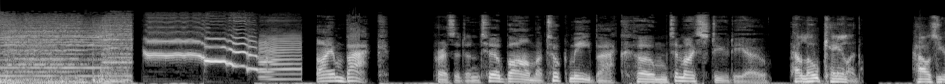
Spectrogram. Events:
0.0s-1.3s: sound effect
1.4s-3.0s: sound effect
3.1s-9.4s: conversation
3.1s-3.9s: man speaking
4.3s-7.7s: man speaking
7.8s-8.6s: man speaking

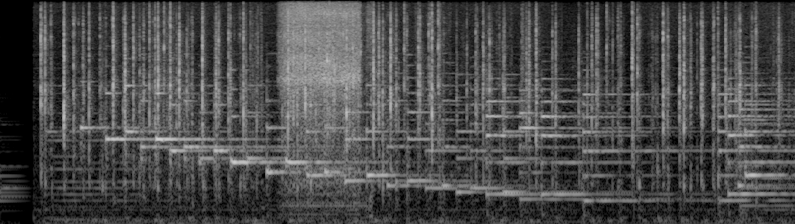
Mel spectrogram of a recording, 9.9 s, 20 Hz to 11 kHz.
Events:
0.0s-9.9s: music
0.5s-1.1s: typewriter
1.2s-2.4s: typewriter
2.5s-3.3s: typewriter
3.5s-4.5s: printer
3.5s-4.5s: typewriter
4.6s-5.5s: typewriter
5.7s-6.3s: typewriter
6.5s-7.0s: typewriter
7.2s-7.7s: typewriter
7.9s-8.3s: typewriter
8.5s-8.8s: typewriter
8.9s-9.3s: typewriter
9.4s-9.8s: typewriter

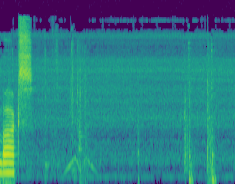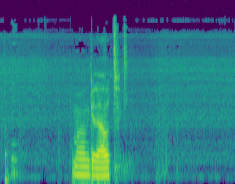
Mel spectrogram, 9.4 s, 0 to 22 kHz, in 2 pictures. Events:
0.0s-0.6s: male speech
0.0s-9.4s: mechanisms
0.0s-9.4s: video game sound
0.8s-0.9s: tick
1.1s-1.1s: tick
1.3s-2.0s: generic impact sounds
3.6s-3.8s: generic impact sounds
4.1s-4.3s: generic impact sounds
4.7s-5.0s: generic impact sounds
5.8s-5.9s: tick
6.0s-6.2s: tick
6.1s-7.1s: male speech
7.7s-8.1s: surface contact

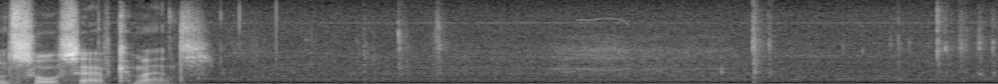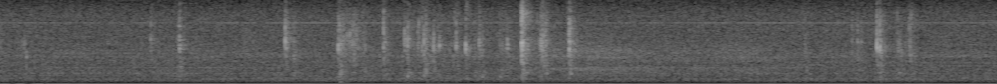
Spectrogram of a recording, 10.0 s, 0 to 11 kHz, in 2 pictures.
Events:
0.0s-1.1s: man speaking
0.0s-9.9s: background noise
1.8s-2.3s: computer keyboard
2.6s-3.6s: breathing
3.7s-4.0s: computer keyboard
4.4s-4.5s: computer keyboard
4.6s-5.1s: computer keyboard
5.7s-6.0s: computer keyboard
6.3s-6.5s: computer keyboard
6.6s-7.9s: computer keyboard
8.9s-9.1s: computer keyboard
9.2s-9.6s: computer keyboard

